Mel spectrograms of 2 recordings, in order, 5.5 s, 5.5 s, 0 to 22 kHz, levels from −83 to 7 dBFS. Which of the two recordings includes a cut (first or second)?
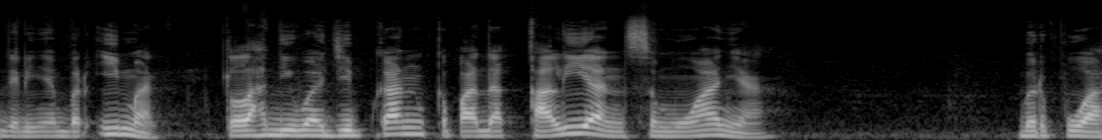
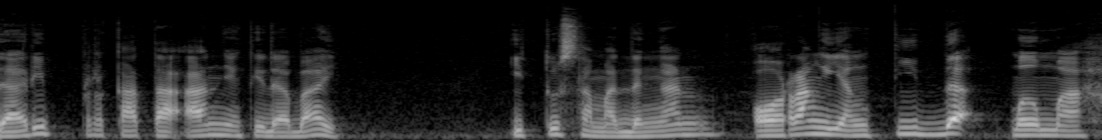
first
